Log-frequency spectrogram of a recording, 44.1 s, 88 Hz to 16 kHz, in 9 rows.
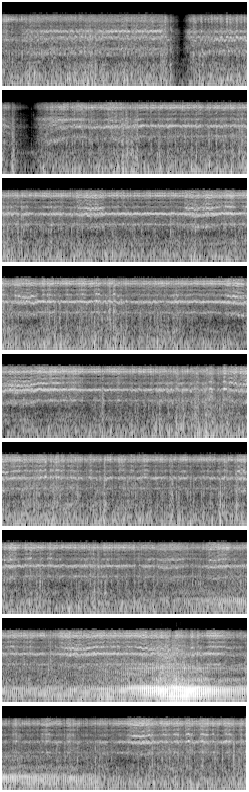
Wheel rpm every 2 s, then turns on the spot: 200, 150, 120, 210, 230, 230, 230, 230, 230, 220, 230, 230, 230, 230, 230, 230, 220, 230, 220, 230, 230, 230.
4-6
